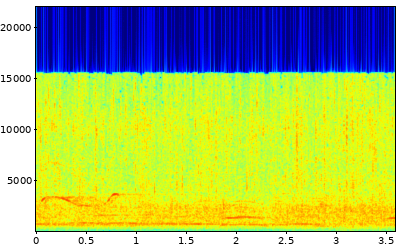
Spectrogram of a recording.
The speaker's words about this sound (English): Nothing better than a politician getting applause. I love it, Nothing.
